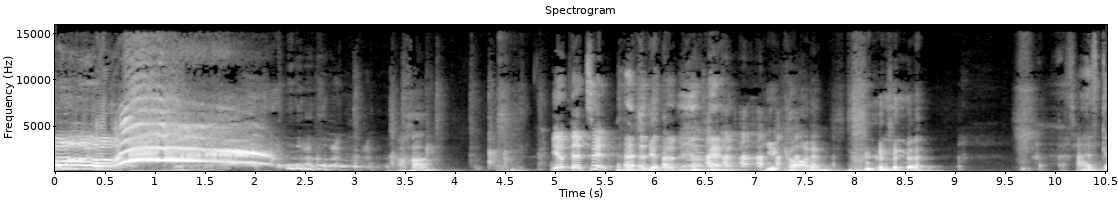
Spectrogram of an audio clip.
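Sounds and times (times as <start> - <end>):
man screaming: 0.0 - 2.2
laughter: 2.2 - 3.6, 5.6 - 9.2
speech: 3.5 - 8.8, 10.2 - 10.5.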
